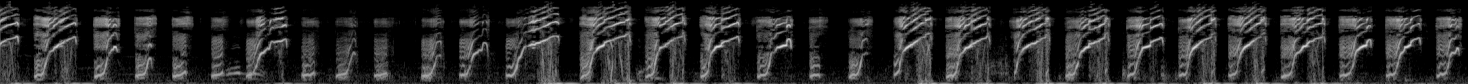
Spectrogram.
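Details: Guinea pigs squealing loudly: a long run of sharp rising whistles sweeping upward, repeated nearly twice a second with brief gaps, each note bright and piercing, continuing steadily throughout.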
